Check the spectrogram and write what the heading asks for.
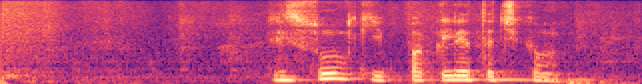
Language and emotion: Russian, neutral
